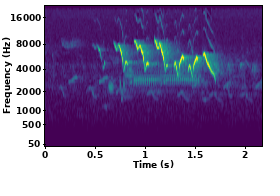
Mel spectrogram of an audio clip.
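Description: A Yellow Warbler sings a quick, high, bright phrase of about seven sweet downslurred notes that speed up slightly, over faint background hiss.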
